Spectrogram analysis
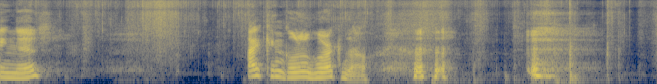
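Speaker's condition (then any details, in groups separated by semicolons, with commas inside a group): Head and neck cancer; tracheostomy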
